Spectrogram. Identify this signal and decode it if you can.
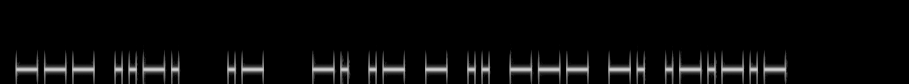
Morse code, heard as a keyed tone, about 17 wpm, 700 Hz. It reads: OF A NATION.
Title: Sentences from Top 1400 Words 17wpm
